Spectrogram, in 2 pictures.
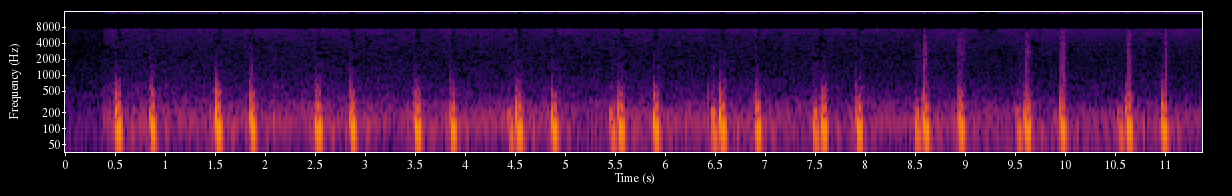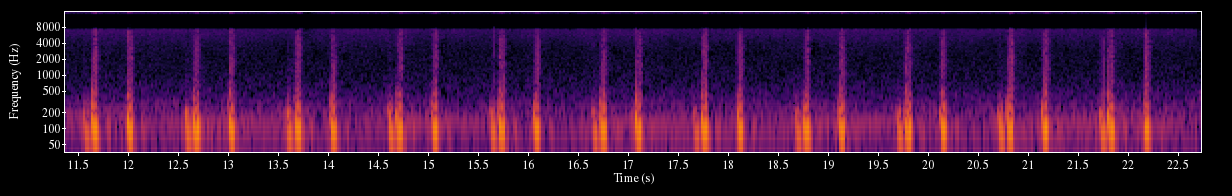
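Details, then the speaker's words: Teaching recording at the apex: normal first and second sounds about 60 a minute, then a left atrial (fourth) sound added just before the first sound, louder on expiration; atrial gallop. "no no hay un ruido auricular izquierdo que es más intenso durante la espiración el primero y segundo ruidos cardíacos son normales"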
